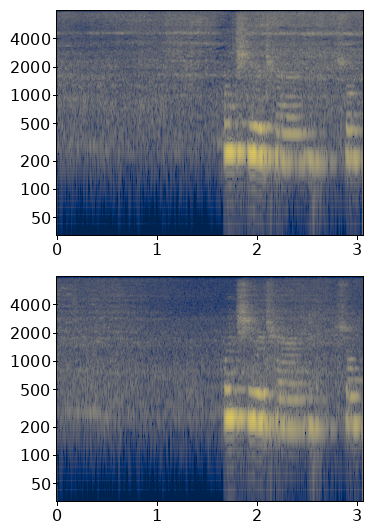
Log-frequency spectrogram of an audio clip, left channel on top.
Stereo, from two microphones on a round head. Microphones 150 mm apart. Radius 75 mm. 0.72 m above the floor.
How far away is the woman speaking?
About 0.6 m.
